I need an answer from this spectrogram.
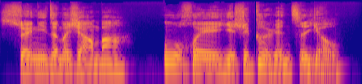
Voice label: loading, zh-hant; Cookie Run

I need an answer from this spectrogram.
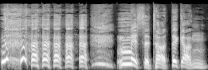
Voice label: victory, de

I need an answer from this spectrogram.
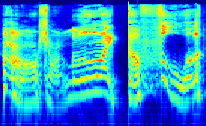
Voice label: defeat, en; cookierun

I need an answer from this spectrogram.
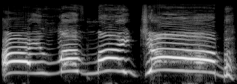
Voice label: level up, en; cookie run

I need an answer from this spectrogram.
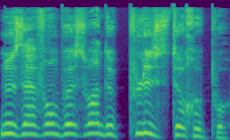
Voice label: defeat, fr; cookie run

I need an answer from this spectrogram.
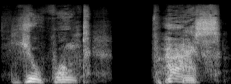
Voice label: hit, en; cookierunwiki

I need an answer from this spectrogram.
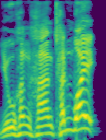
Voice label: level up, th; Cookie Run

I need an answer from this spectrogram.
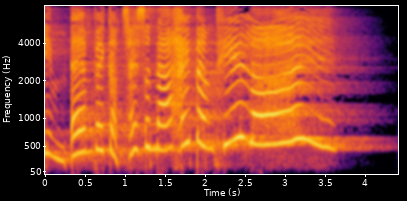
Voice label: victory, th; cookie run

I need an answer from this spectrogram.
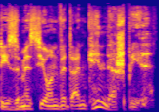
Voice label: loading, de; cookierun

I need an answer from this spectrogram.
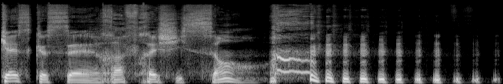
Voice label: levelup fr

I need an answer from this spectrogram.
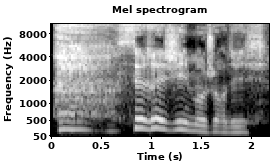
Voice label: defeat, fr; cookie run

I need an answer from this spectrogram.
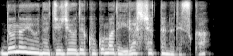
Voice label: upgrade, ja; cookie run

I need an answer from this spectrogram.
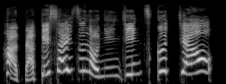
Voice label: upgrade, ja; cookie run

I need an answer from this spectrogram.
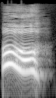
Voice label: hit, en; Cookie Run

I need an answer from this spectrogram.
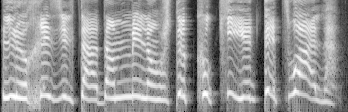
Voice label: levelup fr

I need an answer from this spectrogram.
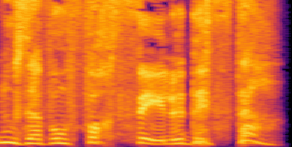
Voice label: victory, fr

